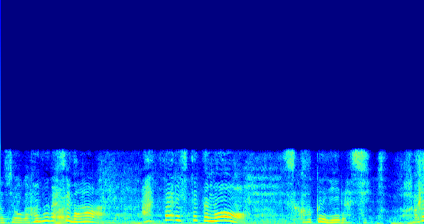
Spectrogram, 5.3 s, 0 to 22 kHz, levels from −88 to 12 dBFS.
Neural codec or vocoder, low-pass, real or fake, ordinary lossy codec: codec, 16 kHz, 2 kbps, FunCodec, trained on LibriTTS, 25 frames a second; 7.2 kHz; fake; none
